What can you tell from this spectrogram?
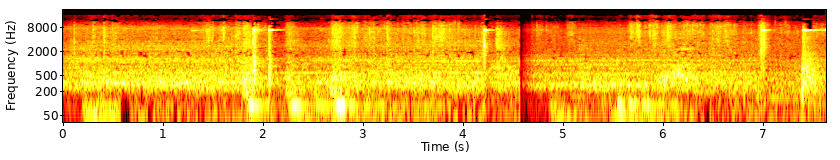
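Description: Metal parts clinking and knocking against metal a handful of times, each strike ringing briefly, over a steady workshop hum.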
